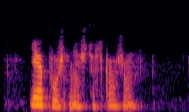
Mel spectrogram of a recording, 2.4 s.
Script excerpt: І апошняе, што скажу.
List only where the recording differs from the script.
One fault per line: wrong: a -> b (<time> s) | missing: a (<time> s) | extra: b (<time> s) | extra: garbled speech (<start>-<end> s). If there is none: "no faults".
no faults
